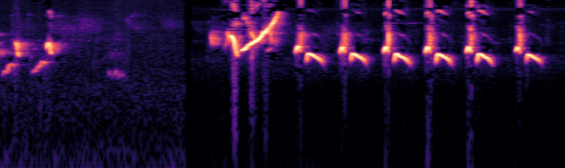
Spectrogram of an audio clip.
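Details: Northern Cardinal (Cardinalis cardinalis) song, used to teach caged birds to sing: a long rising whistled slur, then about seven clear downslurred notes, roughly two per second, after a few softer chirps.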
